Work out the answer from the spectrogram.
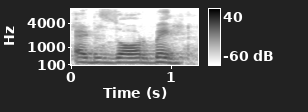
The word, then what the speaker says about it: adsorbent: surface of which adsorption takes place is called adsorbent. See here you have to pronounce it properly. It is adsorbent.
